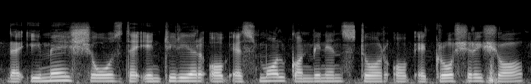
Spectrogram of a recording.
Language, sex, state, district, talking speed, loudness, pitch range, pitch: English, male, Arunachal Pradesh, Longding, 160 wpm, -16 LUFS, 140-155 Hz, 145 Hz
